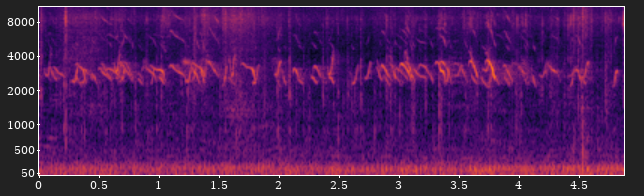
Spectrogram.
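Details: Several young chicks peep continuously, their quick, high, slightly downslurred notes crowding together against a constant low-pitched drone.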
